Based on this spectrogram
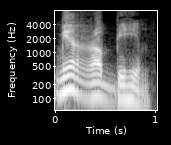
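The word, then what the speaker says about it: مِنْ رَبِّهِمْ: langsung ke sini Mir mirrobbihim tulisannya Min rabbihim dibacanya mirrobim ini idgham bilagunnah idgham tanpa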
